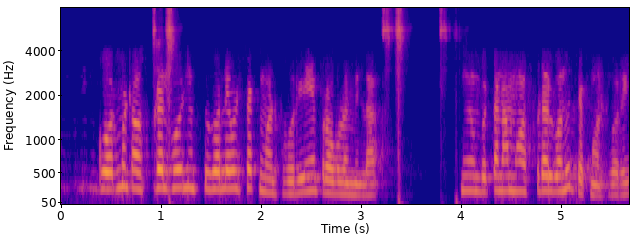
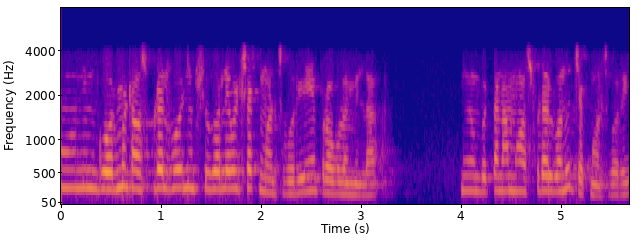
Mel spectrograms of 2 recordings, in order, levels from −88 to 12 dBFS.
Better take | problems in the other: second | noise reduction (neural mask model DeepFilterNet 3)

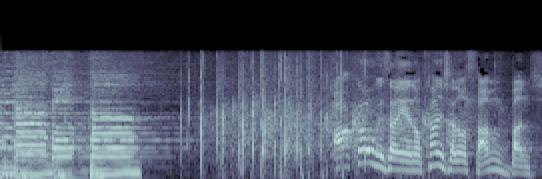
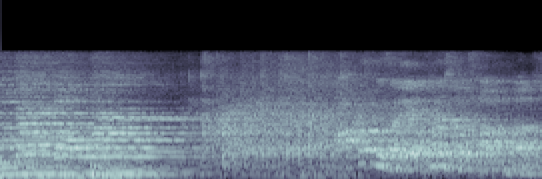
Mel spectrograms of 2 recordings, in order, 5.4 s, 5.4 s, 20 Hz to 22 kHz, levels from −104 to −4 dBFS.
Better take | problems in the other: first | room echo; dies away in 1.9 s

